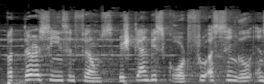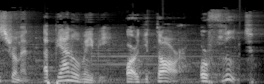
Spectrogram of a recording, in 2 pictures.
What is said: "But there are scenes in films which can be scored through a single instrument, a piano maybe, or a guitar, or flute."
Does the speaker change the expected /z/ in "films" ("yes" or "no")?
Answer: yes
